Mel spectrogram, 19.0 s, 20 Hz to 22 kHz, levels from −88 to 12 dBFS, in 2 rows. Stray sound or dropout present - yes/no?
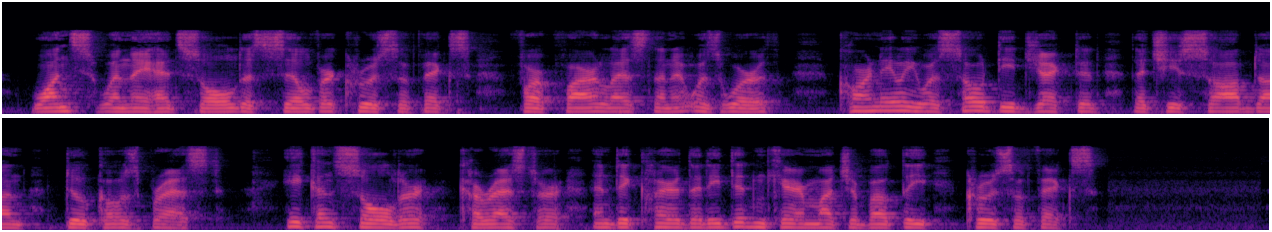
no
